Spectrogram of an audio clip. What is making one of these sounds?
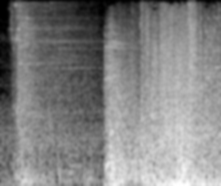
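A magical blast bursts with a loud whoosh.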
